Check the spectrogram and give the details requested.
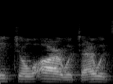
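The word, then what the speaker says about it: хор: like to look at art x is for zop or choir pronounced huh I should mess that one up didn't I it says xop I said zop and it says pronounced hor which I would say is for children sometimes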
